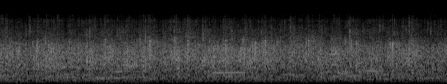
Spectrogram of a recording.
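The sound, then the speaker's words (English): A church audience claps together in worship of God in the morning, a dense, steady wash of many hands with no pauses, holding an even loudness throughout. No voices stand out above the applause. “Let the church begin to clap your hands and worship God this morning.”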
